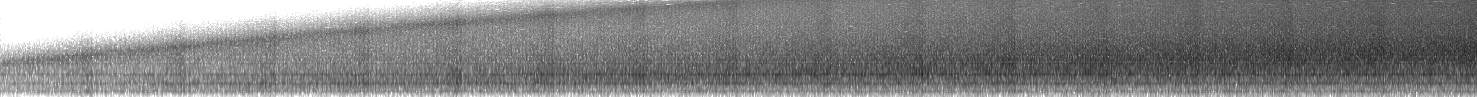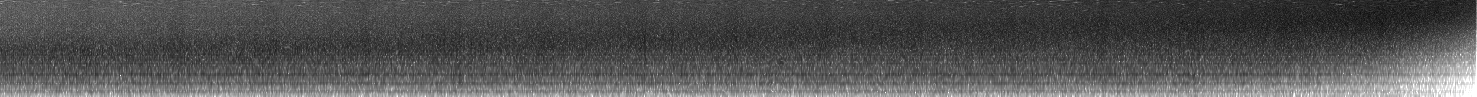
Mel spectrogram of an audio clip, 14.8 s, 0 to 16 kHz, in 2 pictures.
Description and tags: Lunar Uplifter FX 4
For house, electro, trance and many many more!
